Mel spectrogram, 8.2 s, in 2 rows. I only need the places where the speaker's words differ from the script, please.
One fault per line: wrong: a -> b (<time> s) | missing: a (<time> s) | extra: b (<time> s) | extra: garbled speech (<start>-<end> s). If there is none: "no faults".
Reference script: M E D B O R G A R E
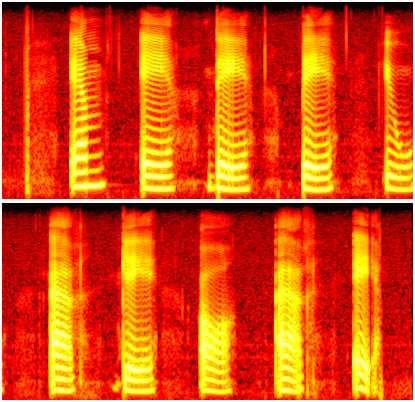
no faults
